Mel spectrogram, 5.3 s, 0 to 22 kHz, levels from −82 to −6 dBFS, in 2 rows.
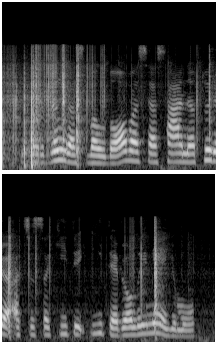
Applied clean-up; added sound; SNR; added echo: none; Crackle; 6 dB; none.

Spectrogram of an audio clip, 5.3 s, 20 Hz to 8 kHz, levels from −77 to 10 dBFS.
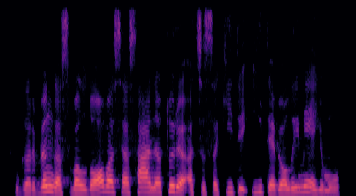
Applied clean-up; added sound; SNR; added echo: none; none; none; none.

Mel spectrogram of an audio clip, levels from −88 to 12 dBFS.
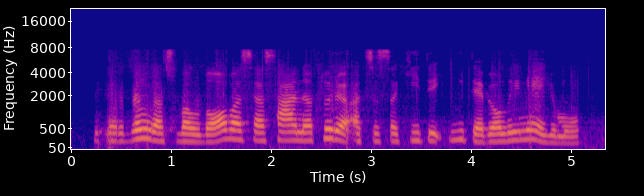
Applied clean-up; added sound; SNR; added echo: neural separator model SepFormer DNS4.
